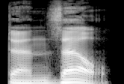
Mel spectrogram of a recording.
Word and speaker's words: Denzel: Though both are spelled the same, his dad's name is pronounced with stress on the first syllable, Denzel, whereas the actor's name is pronounced Denzel. Like, he stresses the Zell part.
